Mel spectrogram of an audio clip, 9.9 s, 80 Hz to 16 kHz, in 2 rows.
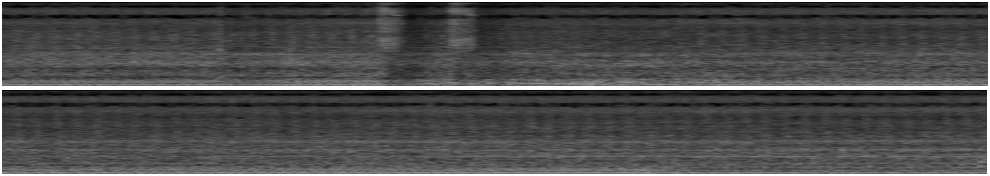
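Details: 1961 Triumph TR3A after carburetor work, twin carbs being balanced with airflow gauge and idle raised slightly on one: steady even low idle, smooth beat, no knocks or misses; runs cleanly.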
